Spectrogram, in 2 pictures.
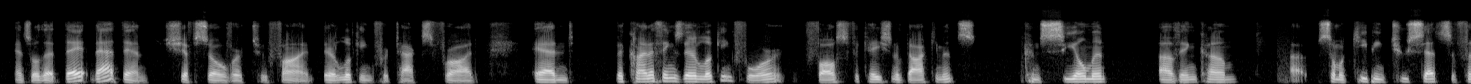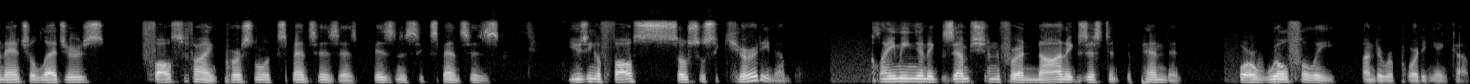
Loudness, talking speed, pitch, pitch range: -16 LUFS, 120 wpm, 115 Hz, 105-125 Hz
